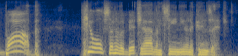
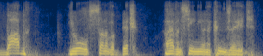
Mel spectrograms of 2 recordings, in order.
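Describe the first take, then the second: First: It is said in a warm, friendly tone. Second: It is said in a harsh, hostile tone. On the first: It is an affectionate greeting. "he'll probably buy you a beer and have a good laugh with you" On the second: It is an insult.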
